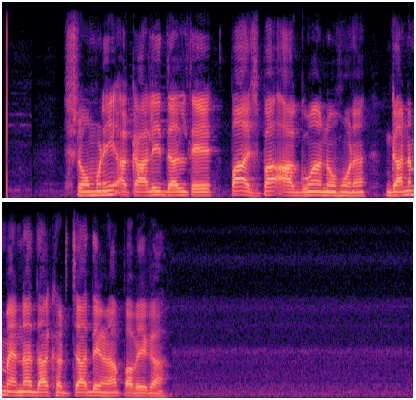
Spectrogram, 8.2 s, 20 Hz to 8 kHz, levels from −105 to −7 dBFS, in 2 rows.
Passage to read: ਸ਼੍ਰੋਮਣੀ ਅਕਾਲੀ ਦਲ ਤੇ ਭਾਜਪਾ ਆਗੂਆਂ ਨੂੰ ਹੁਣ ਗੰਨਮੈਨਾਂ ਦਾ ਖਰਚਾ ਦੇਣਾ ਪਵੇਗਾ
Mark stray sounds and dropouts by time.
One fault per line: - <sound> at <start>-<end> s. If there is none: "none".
none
